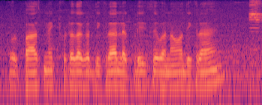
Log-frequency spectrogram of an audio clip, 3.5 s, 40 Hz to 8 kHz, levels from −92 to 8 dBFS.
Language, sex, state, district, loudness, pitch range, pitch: Hindi, male, Chhattisgarh, Balrampur, -18 LUFS, 105-110 Hz, 105 Hz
